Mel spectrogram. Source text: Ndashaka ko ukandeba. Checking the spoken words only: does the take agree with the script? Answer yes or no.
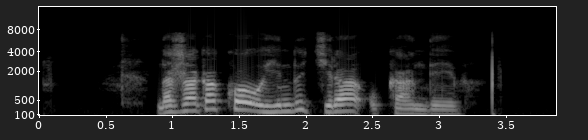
no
